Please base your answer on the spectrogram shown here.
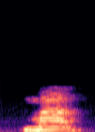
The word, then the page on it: Ma: Purépecha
